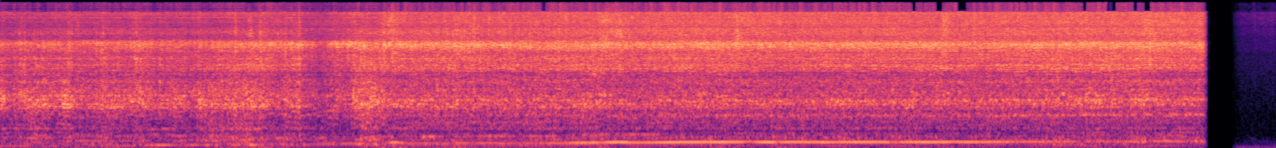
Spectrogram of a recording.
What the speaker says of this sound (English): Let's go ahead and start the blender.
